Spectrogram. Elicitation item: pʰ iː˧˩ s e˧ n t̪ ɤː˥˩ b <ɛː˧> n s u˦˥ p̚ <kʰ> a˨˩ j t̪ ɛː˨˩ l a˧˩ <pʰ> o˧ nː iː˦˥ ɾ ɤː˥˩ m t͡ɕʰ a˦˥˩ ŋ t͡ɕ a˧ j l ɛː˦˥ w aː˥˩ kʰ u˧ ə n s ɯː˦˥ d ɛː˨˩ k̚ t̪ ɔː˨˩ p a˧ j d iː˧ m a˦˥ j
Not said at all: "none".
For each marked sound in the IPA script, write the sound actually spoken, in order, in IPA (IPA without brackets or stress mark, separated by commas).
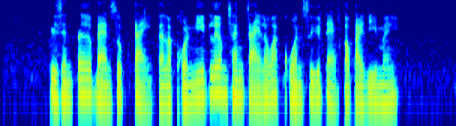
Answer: ɛː˧, k, kʰ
